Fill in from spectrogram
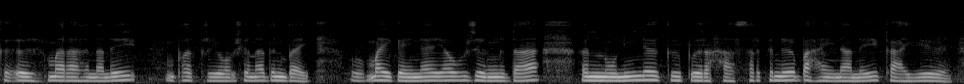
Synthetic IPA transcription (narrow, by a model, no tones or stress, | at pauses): kmaɾaɦɯnanɯj | bʰakʰɾijɔsɯnadɯnbaj | majɡajnajawzɯŋda | noninɯkɯpɯɾahasaɾkʰɯnɯbaɦajnanɯjkajɯ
